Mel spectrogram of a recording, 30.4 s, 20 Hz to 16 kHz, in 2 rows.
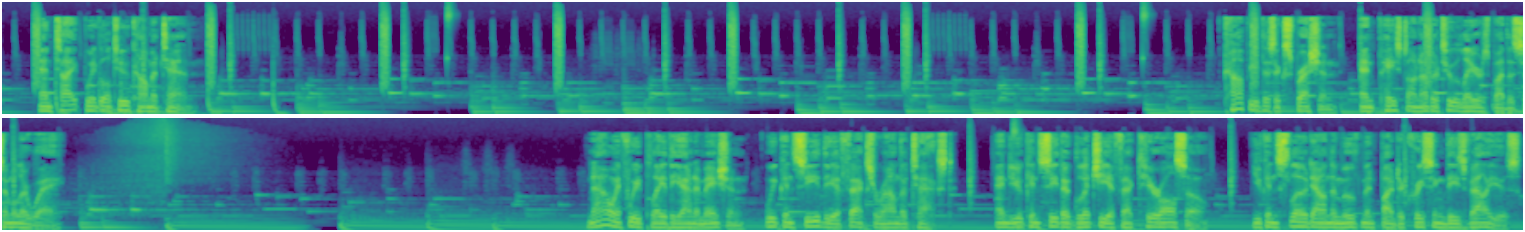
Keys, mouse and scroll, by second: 0.9 Return, 2.7 ,, 4.9-8.1 drag, 12.8 ctrl+c, 13.3 click, 14.5 alt+click, 15.8 ctrl+v, 17.3 alt+click, 18.2 ctrl+v, 18.8 click, 20.5 space, 20.9 click, 21.0 space, 23.4 space, 23.8-24.4 scroll down 1, 24.4 space, 27.7-28.8 scroll up 1, 28.8-30.4 drag.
